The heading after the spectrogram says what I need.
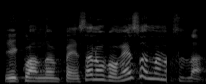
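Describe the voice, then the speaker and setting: A man's voice: fairly high pitch, big pitch swings, fast, fairly bright tone. A man preaching a folksy sermon, often calling his listeners brothers and asking them questions that he then answers himself. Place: church hall. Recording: long church reverb.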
